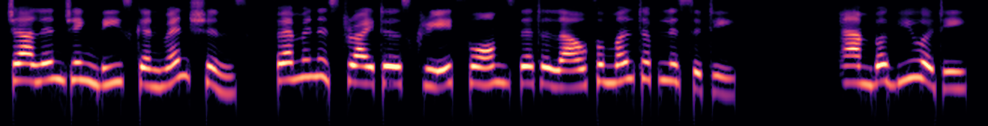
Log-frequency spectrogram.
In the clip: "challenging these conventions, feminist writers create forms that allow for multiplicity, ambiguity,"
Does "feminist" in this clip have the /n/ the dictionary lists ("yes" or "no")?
yes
